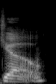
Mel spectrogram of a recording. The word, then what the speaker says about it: Djo: It is pronounced Joe.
